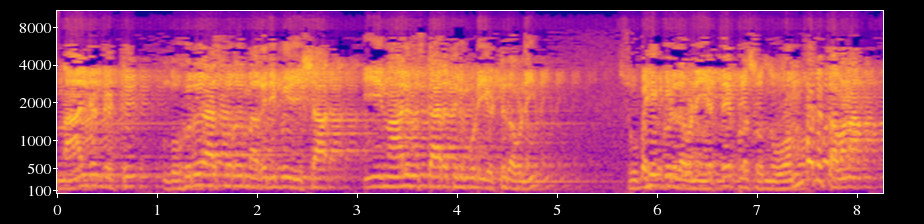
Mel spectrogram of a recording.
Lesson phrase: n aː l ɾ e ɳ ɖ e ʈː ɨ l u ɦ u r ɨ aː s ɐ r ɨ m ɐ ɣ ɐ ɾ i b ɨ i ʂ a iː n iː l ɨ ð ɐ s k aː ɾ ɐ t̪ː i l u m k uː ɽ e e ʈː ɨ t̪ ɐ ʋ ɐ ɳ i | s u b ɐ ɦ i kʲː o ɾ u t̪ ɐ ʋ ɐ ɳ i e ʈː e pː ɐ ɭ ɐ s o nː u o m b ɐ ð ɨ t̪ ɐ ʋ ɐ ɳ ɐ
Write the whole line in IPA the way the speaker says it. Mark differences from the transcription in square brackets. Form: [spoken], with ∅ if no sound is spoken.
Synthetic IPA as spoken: n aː l ɾ e ɳ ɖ e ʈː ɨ l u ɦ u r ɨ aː s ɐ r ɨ m ɐ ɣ ɐ ɾ i b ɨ i ʂ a iː n [aː] l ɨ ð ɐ s k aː ɾ ɐ t̪ː i l u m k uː ɽ [i] e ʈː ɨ t̪ ɐ ʋ ɐ ɳ i | s u b ɐ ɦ i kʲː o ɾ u t̪ ɐ ʋ ɐ ɳ i e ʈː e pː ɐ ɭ ɐ s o nː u o m b ɐ ð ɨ t̪ ɐ ʋ ɐ ɳ ɐ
